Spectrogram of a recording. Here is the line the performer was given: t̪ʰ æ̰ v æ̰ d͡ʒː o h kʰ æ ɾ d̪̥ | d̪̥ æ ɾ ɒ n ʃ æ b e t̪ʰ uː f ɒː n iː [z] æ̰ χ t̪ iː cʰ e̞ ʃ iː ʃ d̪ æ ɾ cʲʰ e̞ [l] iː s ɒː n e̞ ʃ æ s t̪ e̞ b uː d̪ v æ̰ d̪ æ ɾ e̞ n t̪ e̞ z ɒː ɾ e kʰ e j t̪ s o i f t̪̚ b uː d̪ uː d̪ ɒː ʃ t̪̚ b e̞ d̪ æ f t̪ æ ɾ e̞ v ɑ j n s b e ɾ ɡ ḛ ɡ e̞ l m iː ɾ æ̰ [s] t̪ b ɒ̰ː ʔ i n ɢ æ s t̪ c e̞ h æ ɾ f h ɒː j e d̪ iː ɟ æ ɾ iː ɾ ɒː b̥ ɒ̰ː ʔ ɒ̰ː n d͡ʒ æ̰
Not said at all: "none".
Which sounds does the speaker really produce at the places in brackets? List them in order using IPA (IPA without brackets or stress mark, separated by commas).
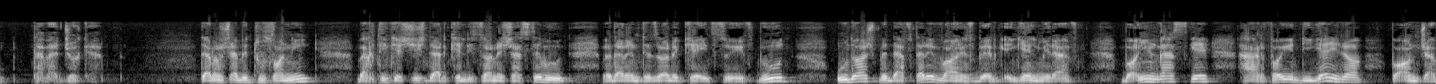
v, l, f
